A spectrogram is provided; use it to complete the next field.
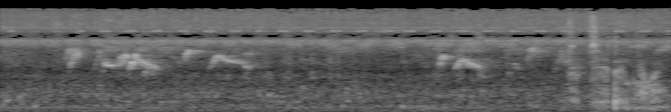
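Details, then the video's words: Wild-caught red-whiskered bulbul giving short clusters of sweet, slurred chirps in its running song style, pausing between phrases, followed by a sharp knock and rustle; insects drone throughout. "Chào mào BỔI VIP CHÉ | SIÊU CẦU CHẠY NHƯ MÁY | CẦU CÁNH MỎ CỰC HAY"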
